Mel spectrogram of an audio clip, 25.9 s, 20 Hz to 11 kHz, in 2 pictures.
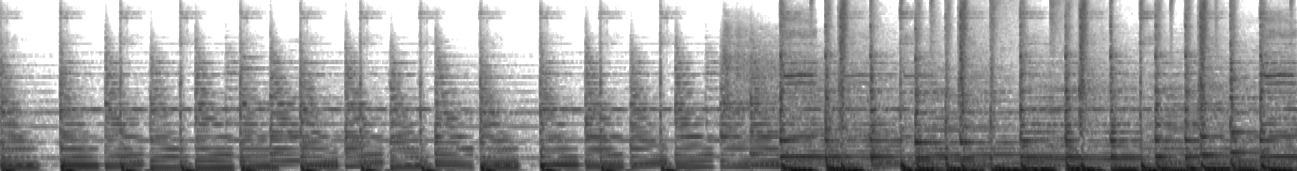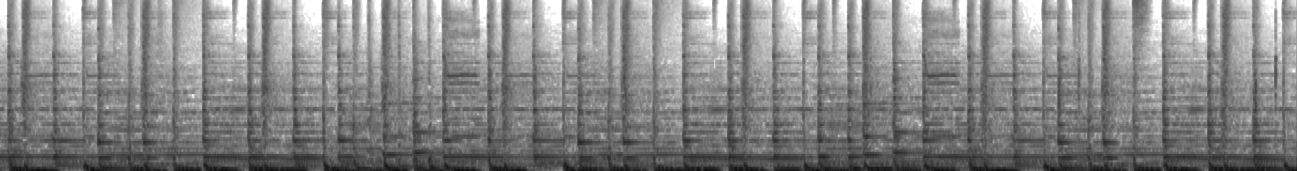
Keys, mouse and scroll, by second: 0.5 scroll down 1, 1.8 click, 3.1 click, 4.6 middle click, 5.2 middle click, 5.6 scroll down 1, 6.0 click, 6.3-6.7 scroll down 1, 6.7 click, 7.0 middle click, 7.4-7.9 scroll up 1, 7.9 click, 8.7 ctrl+click, 9.3 ctrl+z, 9.5 click, 10.2 scroll down 1, 10.4 middle click, 10.9 click, 11.5 scroll down 1, 11.8 middle click, 12.2 scroll up 1, 13.0 middle click, 13.4-13.9 scroll up 2, 13.6 click, 14.2 click, 14.6 middle click, 15.2 click, 15.7 middle click, 16.0-16.3 scroll up 1, 16.3 click, 16.5-16.9 scroll down 1, 16.9 middle click, 17.2 click, 17.3-17.6 scroll down 1, 17.9 click, 18.1-18.6 scroll down 1, 18.7 middle click, 19.2 scroll up 1, 19.5 click, 19.7 scroll down 1, 20.0 middle click, 21.0 scroll down 1, 21.2 middle click, 21.7 middle click, 22.5 space, 22.8 click, 25.0 middle click, 25.7 scroll down 1.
